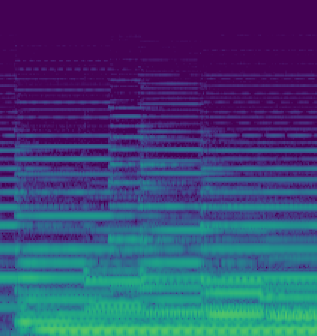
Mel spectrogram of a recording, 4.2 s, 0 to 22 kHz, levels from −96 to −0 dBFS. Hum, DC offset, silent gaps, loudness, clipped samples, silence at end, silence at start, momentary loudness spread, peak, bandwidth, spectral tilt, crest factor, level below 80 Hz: none; under 0.1%; none; -30 LUFS; under 0.1%; 0 s; 0 s; 3 LU; -16 dBFS; 6.2 kHz; -9 dB/octave; 12 dB; -36 dBFS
